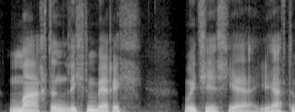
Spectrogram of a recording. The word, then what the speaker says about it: Maarten Lichtenberg: So if you want to hear my name correctly, it's called Maarten Lichtenberg, which is, you have to make some sounds with your voice that especially English-speaking people are not used to.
